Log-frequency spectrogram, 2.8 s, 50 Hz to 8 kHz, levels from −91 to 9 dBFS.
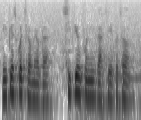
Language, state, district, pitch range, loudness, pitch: Nepali, West Bengal, Darjeeling, 120-150 Hz, -18 LUFS, 130 Hz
